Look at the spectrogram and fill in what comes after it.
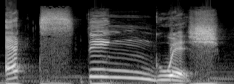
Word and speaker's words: extinguish: Now, what I want to help you pronounce, this word, the beginning portion, exting, that part is not too difficult. But the end, guish, guish. This is the part that I want to help you pronounce properly like a native English speaker. The G-U-I-S-H, extinguish.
